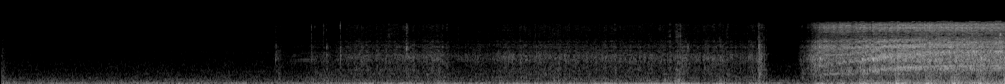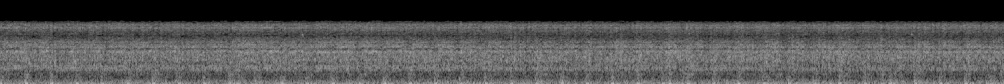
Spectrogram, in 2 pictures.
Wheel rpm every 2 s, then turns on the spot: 0, 0, 10, 20, 140, 230, 230, 230, 230, 230.
4-8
